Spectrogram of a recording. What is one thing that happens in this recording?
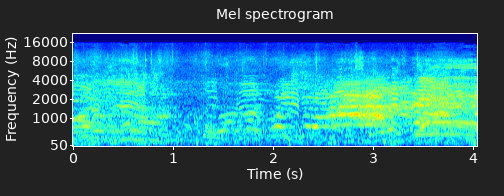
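A man calls out close by.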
